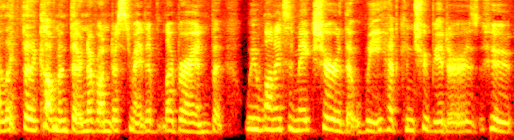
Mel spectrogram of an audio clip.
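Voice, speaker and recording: Husky woman host, encouraging. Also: medium pitch. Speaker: book editor hosting the launch. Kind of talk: casual online event chat. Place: online video call.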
